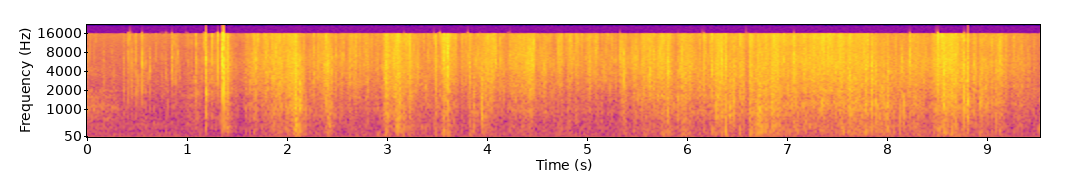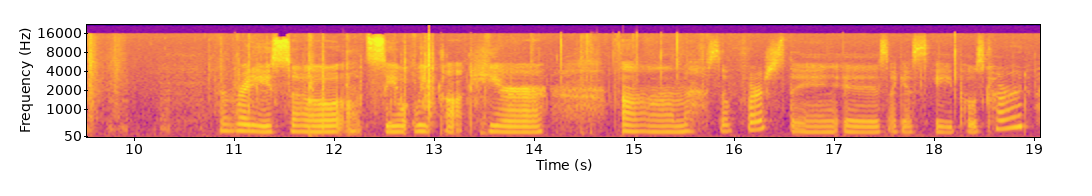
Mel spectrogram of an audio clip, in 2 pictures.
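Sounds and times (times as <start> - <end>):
packaging wrap crinkling: 0.0 - 10.0, 10.8 - 15.6.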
